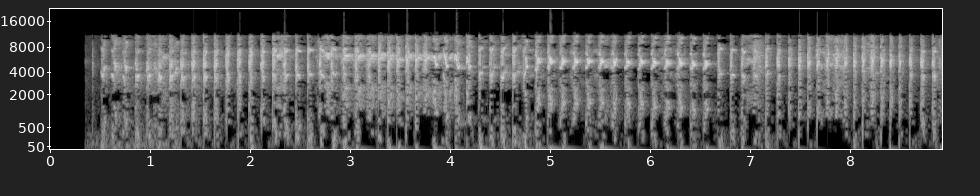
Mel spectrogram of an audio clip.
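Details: Young female lovebird under five months old, in the long ngekek style with 'ngetik konslet' ticking, used as a tutor and lure recording for other birds: after a brief silence, a fast, unbroken high chattering trill of rapid pulses runs steadily for about nine seconds.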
